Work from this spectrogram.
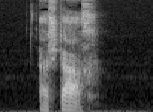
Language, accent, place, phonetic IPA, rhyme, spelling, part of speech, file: German, Germany, Berlin, [ɛɐ̯ˈʃtaːx], -aːx, erstach, verb, De-erstach.ogg
- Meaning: first/third-person singular preterite of erstechen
